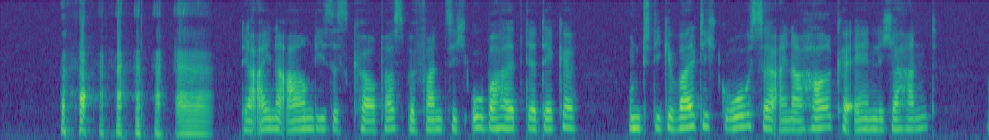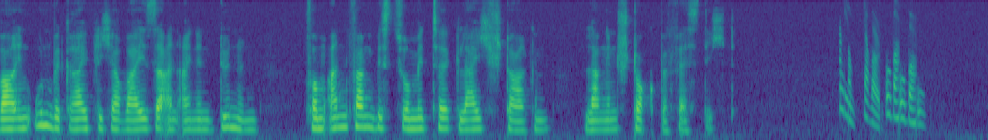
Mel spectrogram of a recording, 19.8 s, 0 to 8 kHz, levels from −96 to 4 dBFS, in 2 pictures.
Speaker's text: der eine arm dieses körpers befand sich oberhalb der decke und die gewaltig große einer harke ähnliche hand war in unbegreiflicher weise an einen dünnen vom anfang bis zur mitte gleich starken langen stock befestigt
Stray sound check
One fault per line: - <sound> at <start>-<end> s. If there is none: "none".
- laugh at 0.6-2.1 s
- chirp at 18.3-19.2 s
